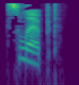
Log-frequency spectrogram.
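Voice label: "slipped", British English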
